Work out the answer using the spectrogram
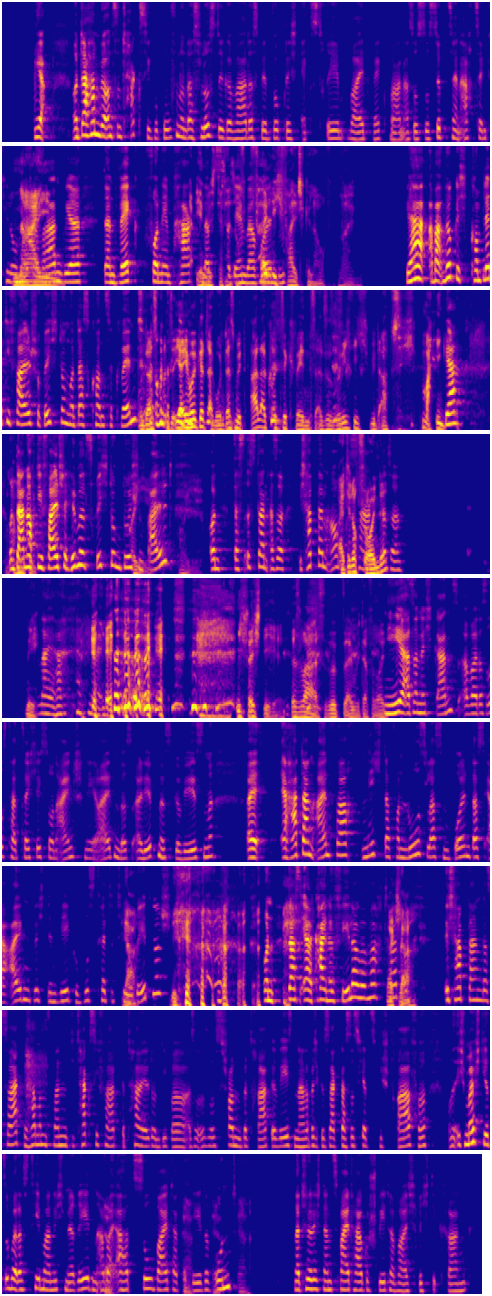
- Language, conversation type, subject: German, podcast, Kannst du mir eine lustige Geschichte erzählen, wie du dich einmal verirrt hast?
- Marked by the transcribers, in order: surprised: "Nein"; stressed: "Nein"; stressed: "völlig"; laughing while speaking: "und auch irgend"; laughing while speaking: "Mein Gott"; other noise; chuckle; laugh; laughing while speaking: "u"; laughing while speaking: "Ja"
